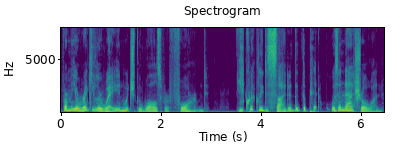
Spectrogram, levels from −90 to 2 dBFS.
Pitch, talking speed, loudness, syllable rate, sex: 145 Hz, 185 wpm, -19 LUFS, 5.4 syllables/s, male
